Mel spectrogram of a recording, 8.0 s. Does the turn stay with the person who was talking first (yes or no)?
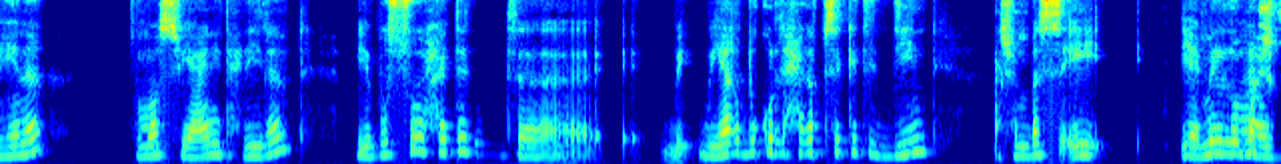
no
